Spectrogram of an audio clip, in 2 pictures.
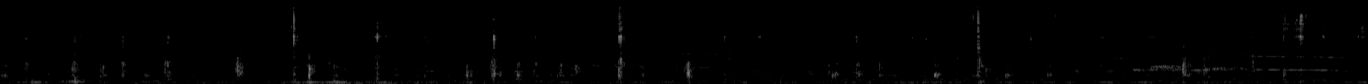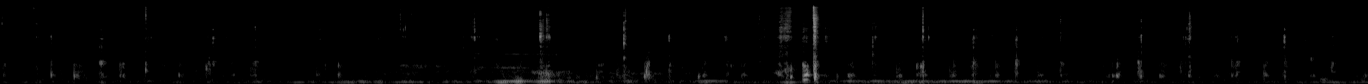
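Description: Close-miked chewing and wet mouth sounds of someone eating rice and grilled chicken with his fingers: irregular soft clicks and smacks. One louder sharp crack comes late on.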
